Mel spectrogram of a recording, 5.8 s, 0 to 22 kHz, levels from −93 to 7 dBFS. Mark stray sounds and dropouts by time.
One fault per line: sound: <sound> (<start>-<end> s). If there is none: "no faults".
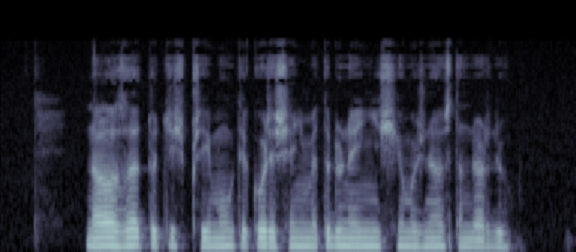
no faults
